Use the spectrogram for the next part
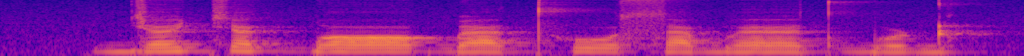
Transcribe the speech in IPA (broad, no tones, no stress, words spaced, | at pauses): ɟɛcɛ ɡ͡bʌːɡ͡bæ t̪ʰʊ sæbɛːtɡ͡bʊɖ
